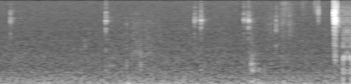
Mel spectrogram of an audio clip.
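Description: Calculator keys are tapped in a quiet room, a handful of faint, sparse clicks spaced irregularly, with one sharper press near the end.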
